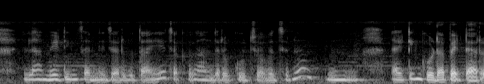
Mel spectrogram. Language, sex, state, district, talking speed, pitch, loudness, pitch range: Telugu, female, Andhra Pradesh, Guntur, 135 wpm, 225 Hz, -21 LUFS, 215-255 Hz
